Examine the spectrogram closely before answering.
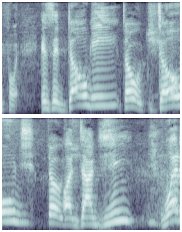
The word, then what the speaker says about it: DOGE: As far as I understand, this is the pronunciation of it, DOGE.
